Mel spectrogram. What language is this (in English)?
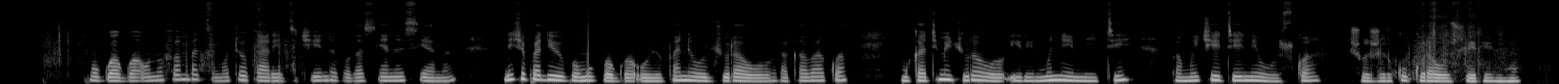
Shona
